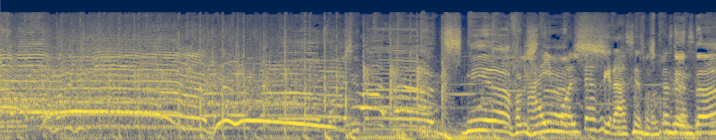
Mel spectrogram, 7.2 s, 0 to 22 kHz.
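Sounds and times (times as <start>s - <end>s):
large crowd cheering with shouts and whoops: 0.0s - 4.4s
large crowd applauding: 0.0s - 5.2s
speech: 4.6s - 7.1s.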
